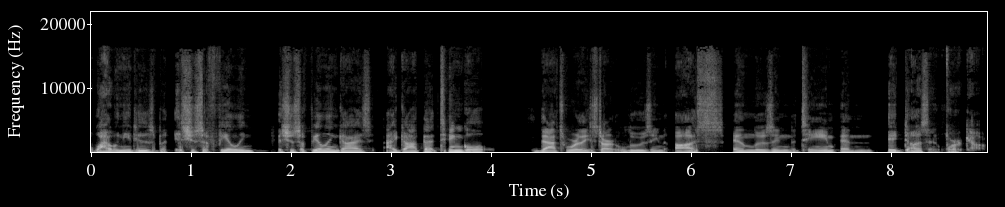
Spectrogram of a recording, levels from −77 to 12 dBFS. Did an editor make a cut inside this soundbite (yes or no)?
yes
